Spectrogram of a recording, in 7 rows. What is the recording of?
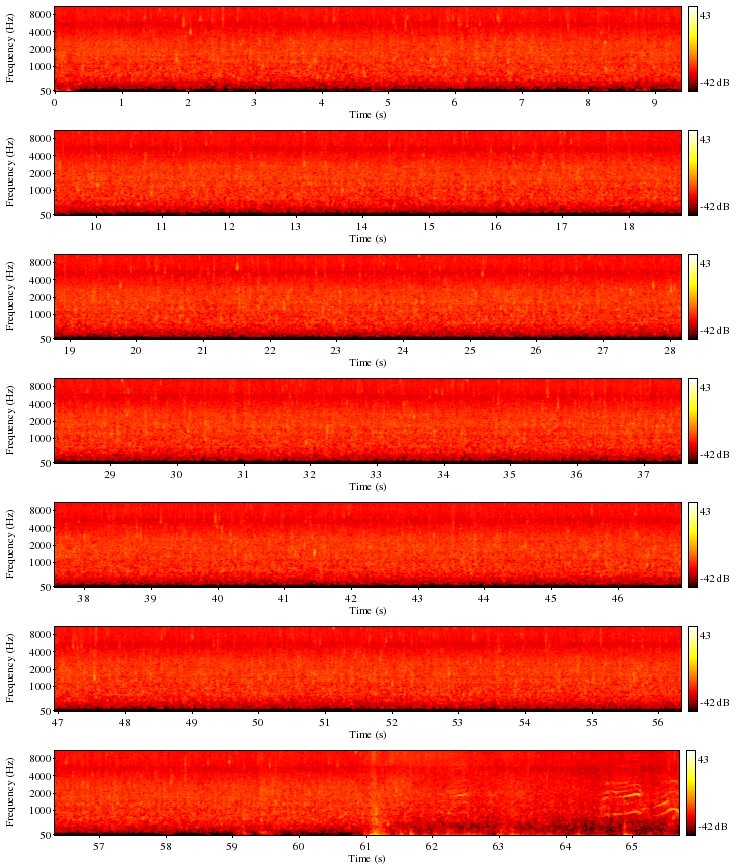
Stream Wales Kids Shouting
This is a recording of small cascade, above the waterfall in the other recording, in a stream near Rhos, Wales. We had had heavy rain overnight so it was in full flow. To me it also sounds like rain falling. Recorded on Zoom H4N Pro. There are some kids shouting in the distance towards the end of the track. There is some handling noise at the beginning and end.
